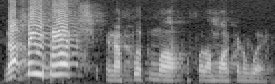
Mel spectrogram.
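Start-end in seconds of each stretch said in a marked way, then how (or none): 0.0-1.0 defiant yell. Acted. Player yells defiance.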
